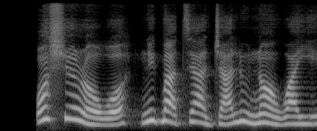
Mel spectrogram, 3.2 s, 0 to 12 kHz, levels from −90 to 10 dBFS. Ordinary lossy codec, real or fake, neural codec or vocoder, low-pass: none; fake; codec, 24 kHz, 0.9 kbps, DualCodec; 10.8 kHz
